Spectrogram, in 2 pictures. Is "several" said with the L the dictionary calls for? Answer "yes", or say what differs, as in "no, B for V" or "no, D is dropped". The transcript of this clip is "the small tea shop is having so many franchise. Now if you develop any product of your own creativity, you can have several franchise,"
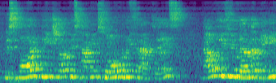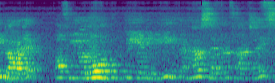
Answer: no, N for L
